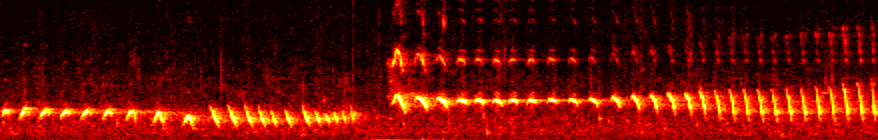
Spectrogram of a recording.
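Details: White-rumped shama song used to train other shamas: a fast even trill of repeated notes, then a higher, accelerating stream of rapid repeated notes lasting several seconds.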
